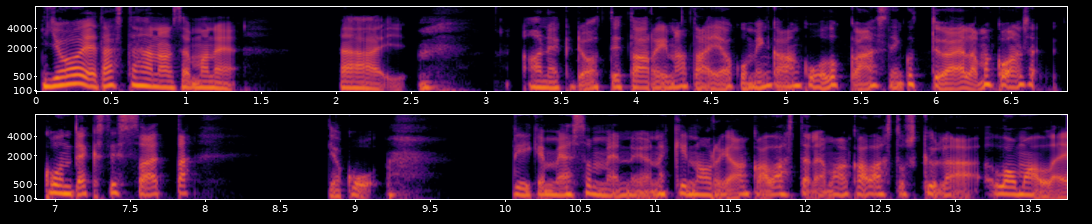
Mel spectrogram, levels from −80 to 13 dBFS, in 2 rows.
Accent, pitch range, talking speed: native, 175-220 Hz, 110 wpm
